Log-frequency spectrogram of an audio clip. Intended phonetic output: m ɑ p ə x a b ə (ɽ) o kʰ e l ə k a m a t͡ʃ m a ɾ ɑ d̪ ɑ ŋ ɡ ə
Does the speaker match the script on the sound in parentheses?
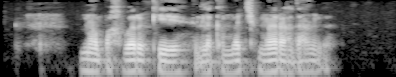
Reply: no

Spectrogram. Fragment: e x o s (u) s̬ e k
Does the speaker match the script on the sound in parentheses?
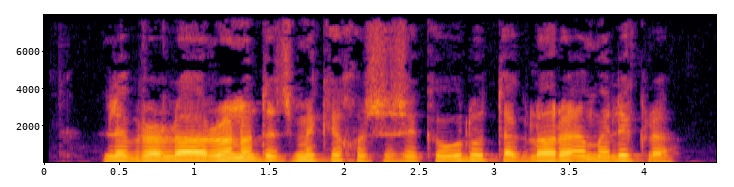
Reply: yes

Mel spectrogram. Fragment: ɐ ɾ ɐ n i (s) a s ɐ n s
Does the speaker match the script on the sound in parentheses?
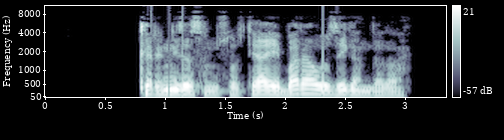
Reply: no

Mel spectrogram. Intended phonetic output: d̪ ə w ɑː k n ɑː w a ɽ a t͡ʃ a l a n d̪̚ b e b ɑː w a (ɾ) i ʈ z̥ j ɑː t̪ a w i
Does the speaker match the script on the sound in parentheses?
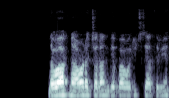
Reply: yes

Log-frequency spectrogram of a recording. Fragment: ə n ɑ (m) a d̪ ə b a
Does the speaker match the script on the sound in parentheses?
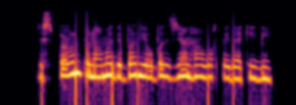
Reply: yes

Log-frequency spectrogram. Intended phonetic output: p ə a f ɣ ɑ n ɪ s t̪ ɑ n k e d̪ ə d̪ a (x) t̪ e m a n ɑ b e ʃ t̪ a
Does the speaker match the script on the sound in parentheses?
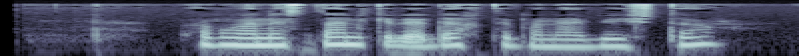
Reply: yes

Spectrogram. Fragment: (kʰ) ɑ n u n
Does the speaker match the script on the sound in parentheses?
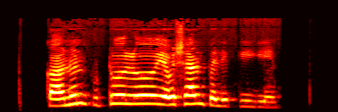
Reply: no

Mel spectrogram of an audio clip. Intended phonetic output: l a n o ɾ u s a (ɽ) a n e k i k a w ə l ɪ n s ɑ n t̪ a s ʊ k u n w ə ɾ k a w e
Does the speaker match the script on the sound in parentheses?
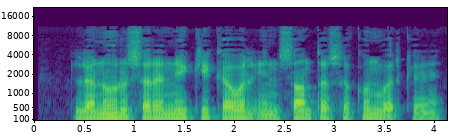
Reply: no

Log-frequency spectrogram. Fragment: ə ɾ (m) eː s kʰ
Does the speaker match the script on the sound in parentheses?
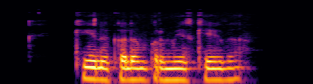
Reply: yes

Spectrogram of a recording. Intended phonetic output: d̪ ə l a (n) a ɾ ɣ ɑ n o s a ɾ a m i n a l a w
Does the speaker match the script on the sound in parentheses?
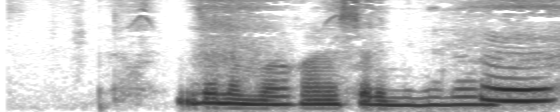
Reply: no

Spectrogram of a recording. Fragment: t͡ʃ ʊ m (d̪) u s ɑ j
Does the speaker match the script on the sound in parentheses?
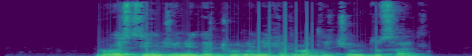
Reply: no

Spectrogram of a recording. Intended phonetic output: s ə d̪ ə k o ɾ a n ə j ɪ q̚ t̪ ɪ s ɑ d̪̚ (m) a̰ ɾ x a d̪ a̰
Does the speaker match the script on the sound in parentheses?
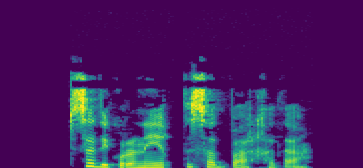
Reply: no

